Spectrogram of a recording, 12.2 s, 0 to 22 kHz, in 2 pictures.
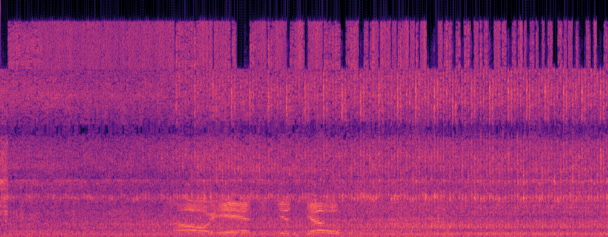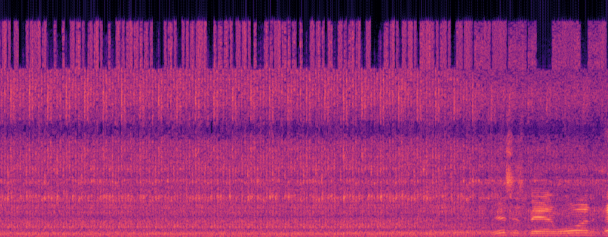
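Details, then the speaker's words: Mack MP8 truck, first start on a straight pipe after replacing all injector cups and injectors: loud, steady diesel idle with an even deep beat, no knocks or misses, good oil pressure; normal idle. "oh yeah yeah yeah I forgot about that D that sounds awesome this thing sounds really good actually right listen to that"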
